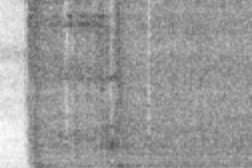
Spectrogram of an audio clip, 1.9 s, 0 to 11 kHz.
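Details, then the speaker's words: Allis-Chalmers 180 tractor, 301 diesel with about 4,100 hours, after a valve adjustment: catches immediately and settles into a smooth, even idle with little smoke; a clean, healthy start. "Starts good, runs smooth. Sounds real good. Sounds like these 301 Allis always have."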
